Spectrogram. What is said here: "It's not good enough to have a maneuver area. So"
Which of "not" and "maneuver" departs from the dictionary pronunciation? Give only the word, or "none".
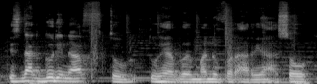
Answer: maneuver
